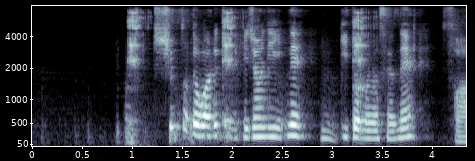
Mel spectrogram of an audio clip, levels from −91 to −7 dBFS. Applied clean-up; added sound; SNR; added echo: neural mask model DeepFilterNet 3.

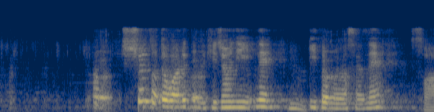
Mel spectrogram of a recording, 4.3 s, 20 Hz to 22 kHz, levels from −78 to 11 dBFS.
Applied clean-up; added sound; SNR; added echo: neural separator model SepFormer DNS4.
